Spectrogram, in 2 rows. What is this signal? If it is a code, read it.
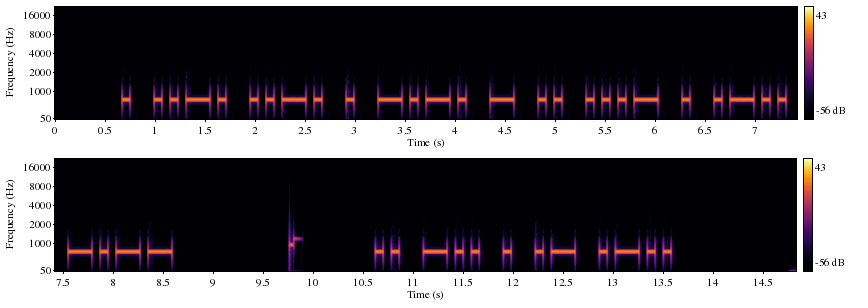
Morse code, heard as a keyed tone, about 15 wpm, 700 Hz. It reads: EFFECTIVELY IDEAL
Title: Sentences from Top 1400 Words - New Word Drill Alt - 15wpm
